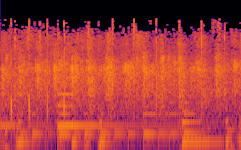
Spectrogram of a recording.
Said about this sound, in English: Come on, give Jesus a big hand clap today.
